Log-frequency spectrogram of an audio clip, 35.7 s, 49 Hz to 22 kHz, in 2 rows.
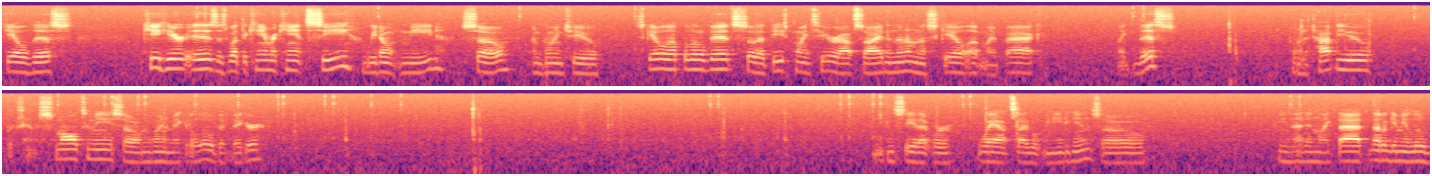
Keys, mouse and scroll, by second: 0.1 s, 2.9 click, 5.0 click, 7.6 Tab, 8.2 right click, 9.5 shift+right click, 11.2 s, 14.6 click, 15.7 KP_7, 16.4-17.3 scroll down 10, 17.1 shift+middle click, 18.0 click, 19.5 right click, 19.9 shift+right click, 20.6 click, 21.7 right click, 22.2 shift+right click, 22.8 click, 24.1 KP_0, 25.8 s, 27.1 click, 27.4 shift+middle click, 29.0 right click, 29.5-30.0 scroll down 1, 30.2 shift+right click, 30.8 s, 34.4 click.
